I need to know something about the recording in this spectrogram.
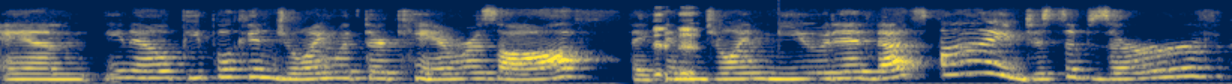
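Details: Adult woman speaking; no disorder.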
